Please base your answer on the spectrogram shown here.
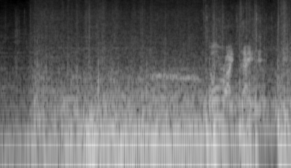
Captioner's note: wind howls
